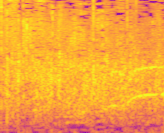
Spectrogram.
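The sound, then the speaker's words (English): A crowd applauds steadily, dense clapping that fills the whole stretch at a loud, even level with no pauses, brief faint voice traces mixed into the noise. “You can't applaud anymore.”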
